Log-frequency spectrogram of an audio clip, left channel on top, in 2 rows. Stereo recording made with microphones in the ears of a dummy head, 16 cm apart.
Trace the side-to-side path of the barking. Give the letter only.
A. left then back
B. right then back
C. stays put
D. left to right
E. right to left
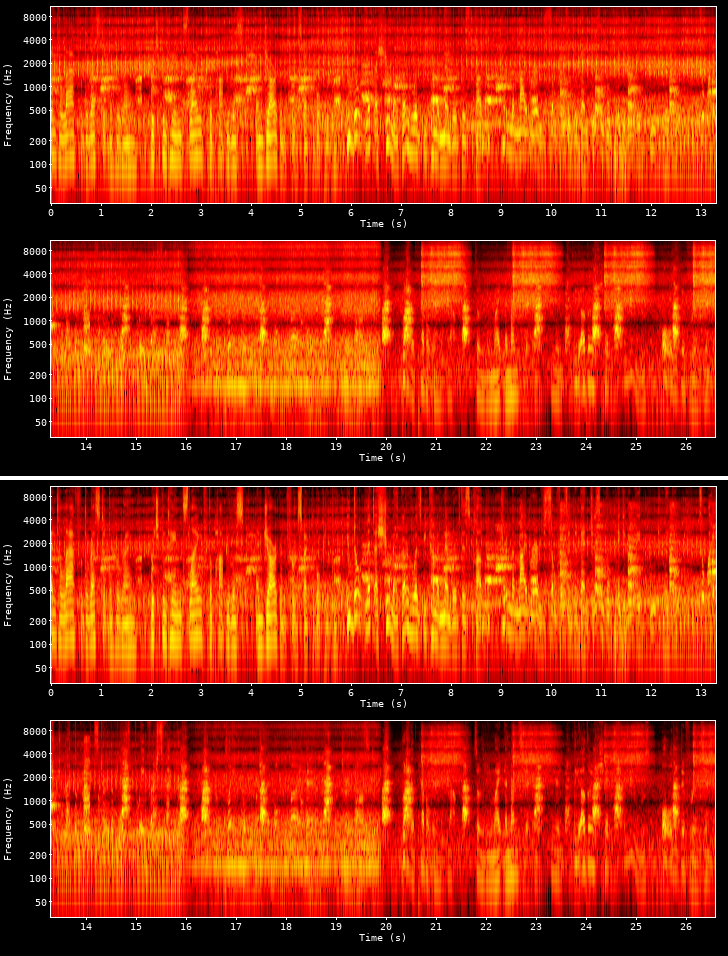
B.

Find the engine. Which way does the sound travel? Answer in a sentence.
You can hear the engine stay in one place.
